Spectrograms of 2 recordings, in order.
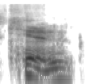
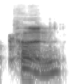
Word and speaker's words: can: Normally we can hear the stops no problem, but in the flow of fast speech, Can usually becomes kin or kun.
